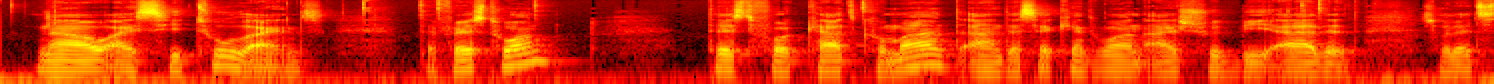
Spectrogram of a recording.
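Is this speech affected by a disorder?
No.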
